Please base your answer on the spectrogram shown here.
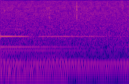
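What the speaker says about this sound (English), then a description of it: "Rain's back." Steady rain in the video game Wuthering Waves, a dense wash of falling drops heard alone under a low game-music drone with sustained tones.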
